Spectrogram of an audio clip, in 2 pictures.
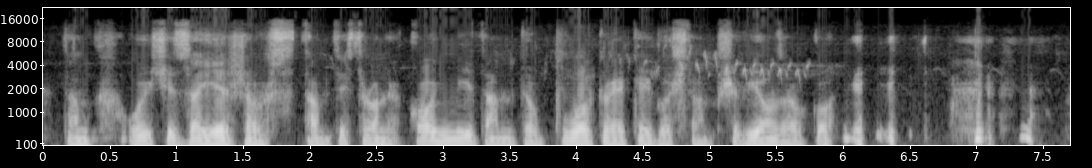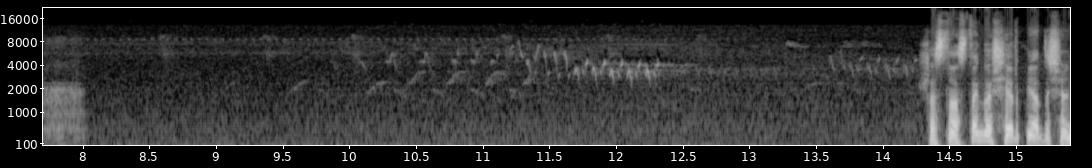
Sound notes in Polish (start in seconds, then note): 5.7 śmiech; 9.9 śpiew ptaków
